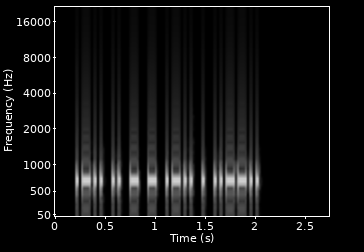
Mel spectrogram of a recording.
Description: Morse code, heard as a keyed tone, about 40 wpm, 700 Hz. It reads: LITTLE?
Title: 2x Word-Spacing - Sentences from Top 500 Words - 40wpm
